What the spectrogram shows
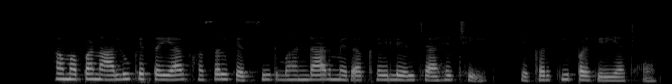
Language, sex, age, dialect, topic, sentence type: Maithili, female, 25-30, Bajjika, agriculture, question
